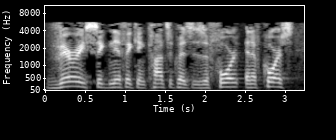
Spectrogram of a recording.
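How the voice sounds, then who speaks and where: Man preaching a sermon, somewhat high voice. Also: moderate pace, lo-fi sound. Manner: conversational, asks the congregation questions.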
